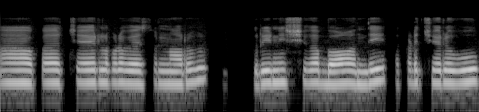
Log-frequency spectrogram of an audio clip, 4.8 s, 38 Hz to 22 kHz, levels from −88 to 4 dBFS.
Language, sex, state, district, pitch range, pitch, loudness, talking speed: Telugu, female, Andhra Pradesh, Chittoor, 195-205 Hz, 205 Hz, -25 LUFS, 125 wpm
